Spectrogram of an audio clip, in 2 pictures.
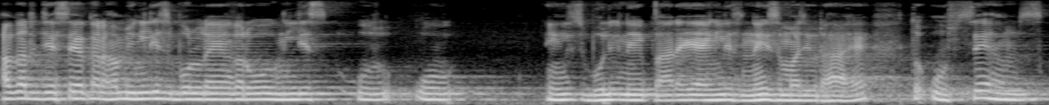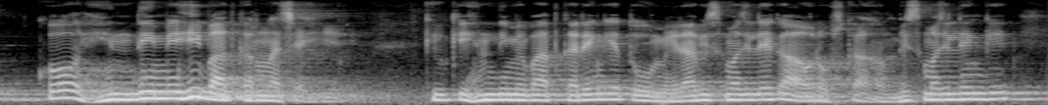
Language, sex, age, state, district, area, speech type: Hindi, male, 30-45, Uttar Pradesh, Jaunpur, rural, spontaneous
